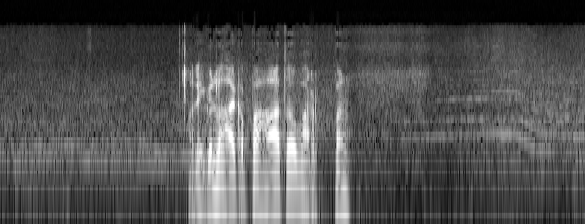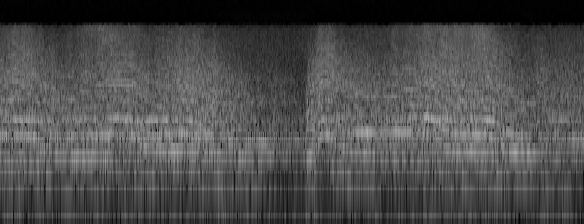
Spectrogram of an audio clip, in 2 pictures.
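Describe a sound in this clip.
A racing car engine whines at high revs, rising and dropping as it shifts gears.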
